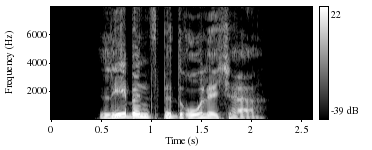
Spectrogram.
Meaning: 1. comparative degree of lebensbedrohlich 2. inflection of lebensbedrohlich: strong/mixed nominative masculine singular 3. inflection of lebensbedrohlich: strong genitive/dative feminine singular
- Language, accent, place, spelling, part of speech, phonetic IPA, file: German, Germany, Berlin, lebensbedrohlicher, adjective, [ˈleːbn̩sbəˌdʁoːlɪçɐ], De-lebensbedrohlicher.ogg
